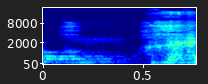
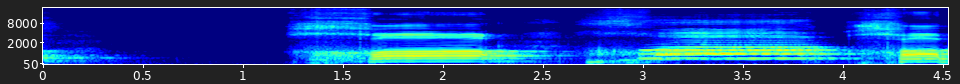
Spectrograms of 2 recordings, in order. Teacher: यह हरफे हलकी है हल के ऊपर वाले हिस्से से ये अदा होता है तो इसको ख ख ख पढ़ेंगे क्या पढ़ेंगे ख ख दाल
